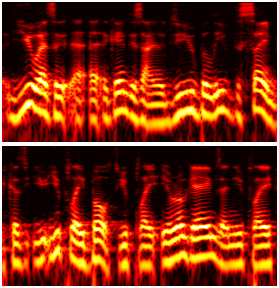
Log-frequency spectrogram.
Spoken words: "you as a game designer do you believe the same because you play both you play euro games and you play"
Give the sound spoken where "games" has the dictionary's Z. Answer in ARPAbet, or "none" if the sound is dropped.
Z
